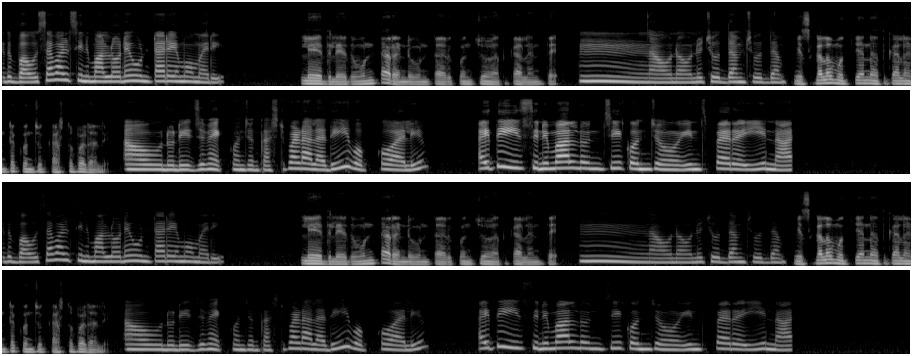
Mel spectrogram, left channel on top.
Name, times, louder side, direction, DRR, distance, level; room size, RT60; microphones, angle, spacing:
voice 1, 0.0-2.2 5.8-7.8 10.3-13.4 13.8-17.0, left 5 dB, 80° left, 0.8 m, -26 dB
voice 2, 3.0-5.6 7.9-10.1, left 1 dB, 10° left, 1.1 m, -29 dB
open air
head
